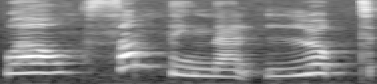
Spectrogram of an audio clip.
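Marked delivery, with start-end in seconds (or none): none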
